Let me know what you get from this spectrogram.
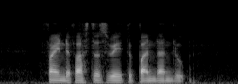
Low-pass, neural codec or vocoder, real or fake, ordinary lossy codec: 7.2 kHz; none; real; MP3, 48 kbps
